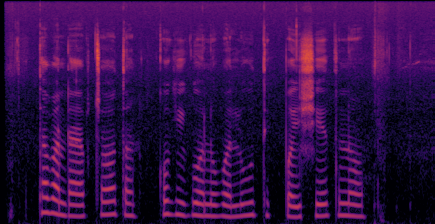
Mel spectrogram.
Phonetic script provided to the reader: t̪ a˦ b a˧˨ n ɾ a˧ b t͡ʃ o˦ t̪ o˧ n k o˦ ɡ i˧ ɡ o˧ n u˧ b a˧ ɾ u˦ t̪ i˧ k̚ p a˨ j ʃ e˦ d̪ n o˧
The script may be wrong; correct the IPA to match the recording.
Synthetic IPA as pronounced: t̪ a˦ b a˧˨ n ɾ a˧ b t͡ʃ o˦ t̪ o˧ n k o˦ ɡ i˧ ɡ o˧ n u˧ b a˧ l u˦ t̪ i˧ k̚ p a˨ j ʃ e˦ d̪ n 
